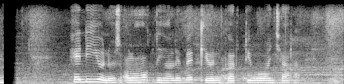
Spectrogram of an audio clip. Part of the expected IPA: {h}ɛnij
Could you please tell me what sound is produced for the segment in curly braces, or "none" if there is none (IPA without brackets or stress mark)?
h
